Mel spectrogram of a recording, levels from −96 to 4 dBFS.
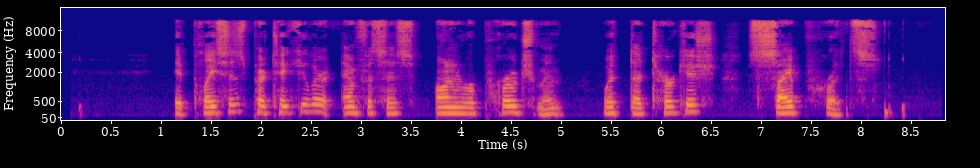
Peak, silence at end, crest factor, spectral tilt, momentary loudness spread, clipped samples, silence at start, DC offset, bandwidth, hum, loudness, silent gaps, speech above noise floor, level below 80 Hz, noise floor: -8 dBFS; 0.4 s; 20 dB; -3.5 dB/octave; 10 LU; under 0.1%; 1.15 s; under 0.1%; 11.5 kHz; none; -27 LUFS; none; 49 dB; -72 dBFS; -76 dBFS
